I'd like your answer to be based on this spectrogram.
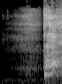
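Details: Single sneeze from a royalty-free sound-effect recording: a quiet building inhalation, then a sudden loud explosive burst of air.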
